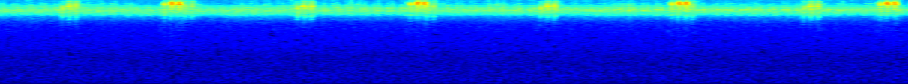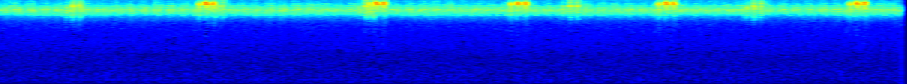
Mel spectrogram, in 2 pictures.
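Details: High, sustained cricket trilling at night, with evenly repeated louder chirps roughly every second across the stretch, set against calm silence.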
